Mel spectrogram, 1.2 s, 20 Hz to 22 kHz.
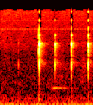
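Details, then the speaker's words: Lexus RX300 steering column knock, column rocked by hand: light, sharp clicks four or five times a second; a worn bushing inside the universal joint cross lets the shaft move, causing the knock. "Добрый день я нашл ещё один одну причину стука в наших автомобилях вот здесь в крестовин на соединении внутри есть втулка которая разбивается и появляется вот такая вот такое вот движение"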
